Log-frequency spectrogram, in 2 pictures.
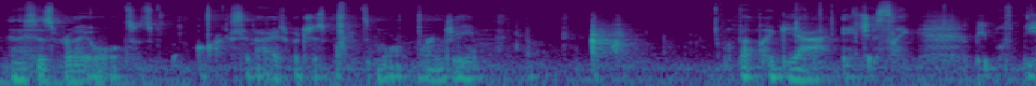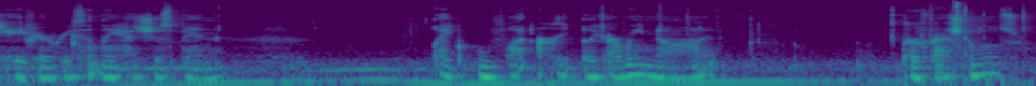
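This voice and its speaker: A man's voice: medium pitch, fairly even intonation, normal speed, gravelly, pauses often. A young transgender man whispering a casual, rambling storytime while doing makeup, with lots of "like"s and casual swearing. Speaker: vlogger.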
